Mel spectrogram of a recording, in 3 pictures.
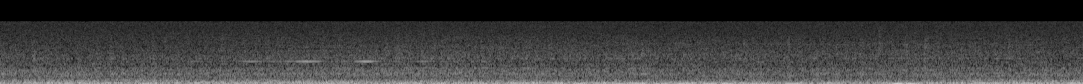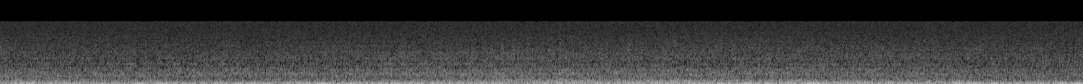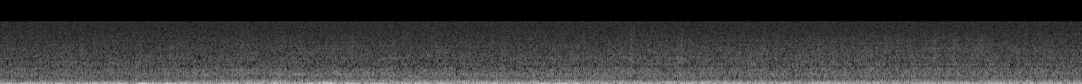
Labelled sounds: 2.9	3.2	vessel noise, 0.99 to 1.2 kHz

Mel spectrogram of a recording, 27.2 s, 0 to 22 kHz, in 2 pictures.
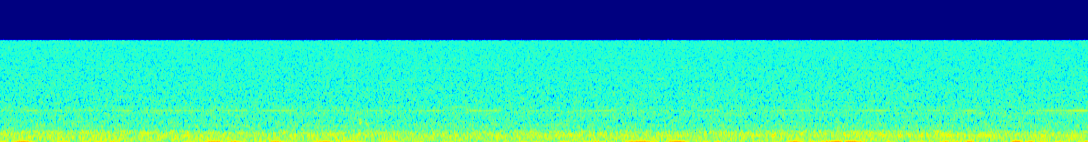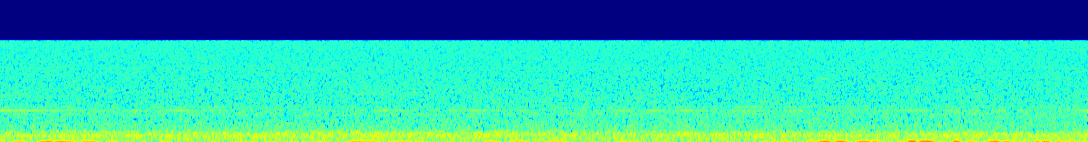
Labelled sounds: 13.3	13.6	vessel noise, 0.80 to 0.86 kHz

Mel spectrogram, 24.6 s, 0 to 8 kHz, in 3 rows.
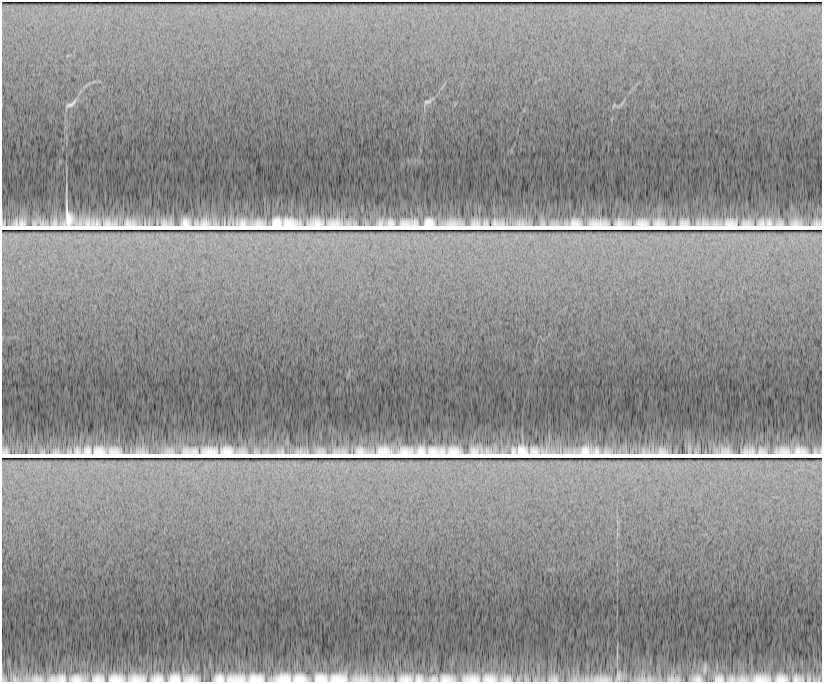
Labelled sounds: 0.6	1.0	killer whale, offshore, 1.8 to 2.9 kHz
4.2	4.5	killer whale, offshore, 1.8 to 2.8 kHz

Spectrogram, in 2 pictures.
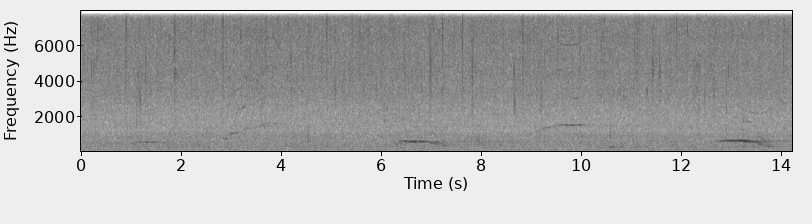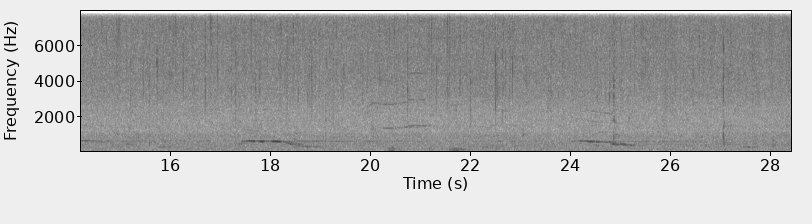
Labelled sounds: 3.5	3.8	humpback whale, 1.4 to 1.7 kHz
9.4	10.0	humpback whale, 1.4 to 6.1 kHz
20.0	21.2	humpback whale, 1.2 to 4.5 kHz

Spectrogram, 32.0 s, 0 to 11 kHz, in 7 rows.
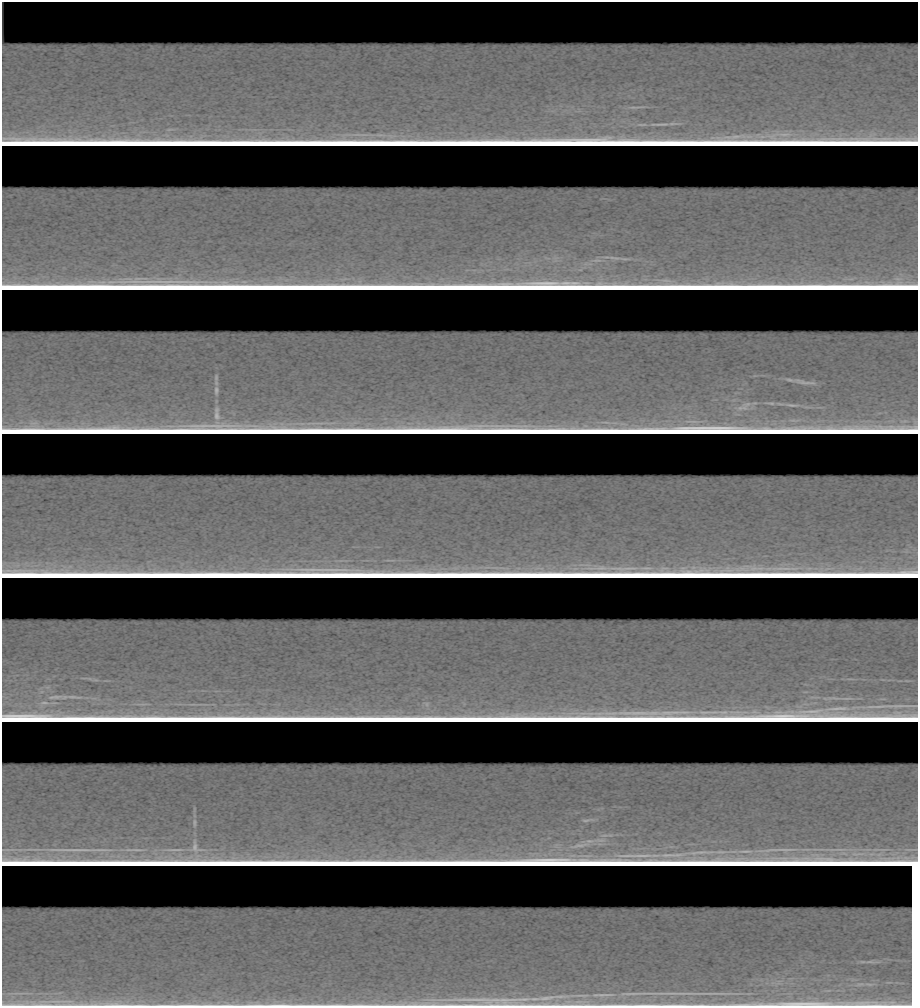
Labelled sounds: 3.1	3.4	humpback whale, 1.3 to 1.5 kHz
12.8	13.3	humpback whale, 1.6 to 4.1 kHz
18.2	19.5	humpback whale, 1.0 to 2.2 kHz
22.4	23.5	humpback whale, 0.80 to 3.1 kHz
26.4	27.2	humpback whale, 0.80 to 1.1 kHz
30.2	32.0	humpback whale, 0.80 to 3.7 kHz

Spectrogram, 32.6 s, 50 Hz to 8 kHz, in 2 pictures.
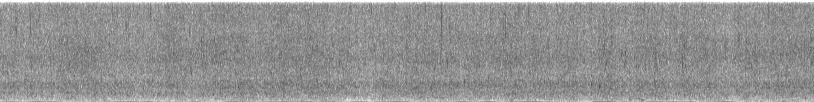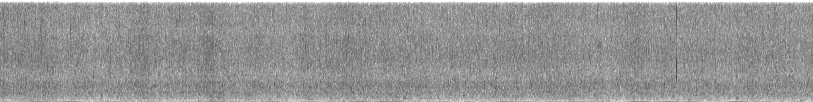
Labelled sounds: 18.8	23.8	vessel noise, 0 to 8.0 kHz

